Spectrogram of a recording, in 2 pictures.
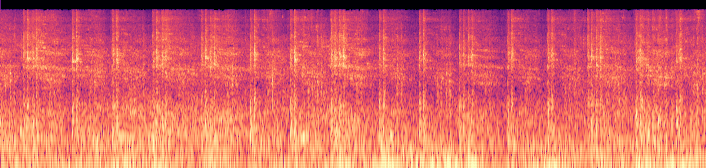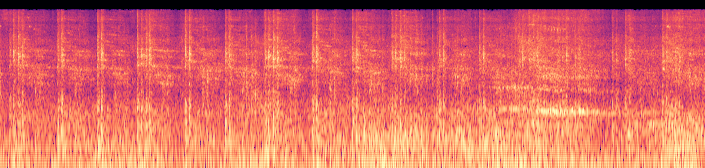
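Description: Loaded freight cars of a passing train (double-stack container well cars, then centerbeam lumber flatcars) rolling by close up: a steady, heavy rumble with repeated clacks as the wheelsets cross rail joints. A brief high wheel squeal rises out of it near the end.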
